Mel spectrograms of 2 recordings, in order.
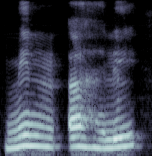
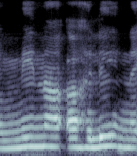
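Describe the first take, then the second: First: The n closes the syllable with no vowel. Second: A vowel is added after the n sound. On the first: The speaker calls it right. "बल्कि मिन अहली इस तरीके से पढ़ेंगे" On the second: The speaker calls it wrong. "इस तरीके से नहीं पढ़ेंगे"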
